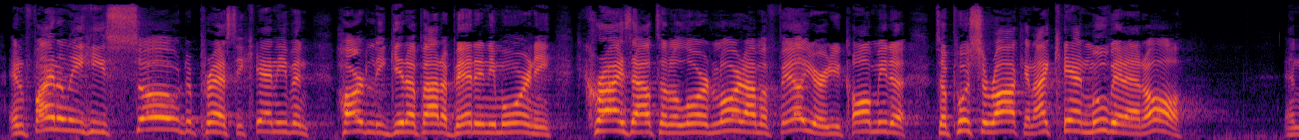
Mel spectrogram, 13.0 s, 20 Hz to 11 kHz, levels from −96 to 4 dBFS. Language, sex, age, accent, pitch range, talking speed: English, male, 40-59, American, 135-230 Hz, 195 wpm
